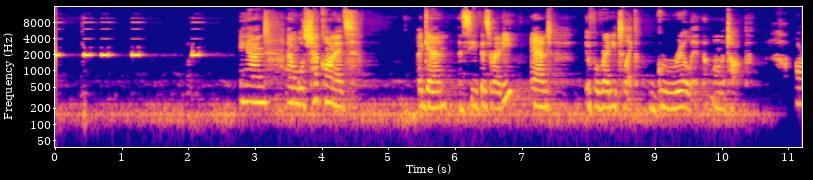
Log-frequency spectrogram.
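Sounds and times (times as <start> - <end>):
kitchen timer beeping while being set: 0.0 - 1.3
steady low hum: 0.0 - 11.1
speech: 2.8 - 4.6, 5.4 - 10.5.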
